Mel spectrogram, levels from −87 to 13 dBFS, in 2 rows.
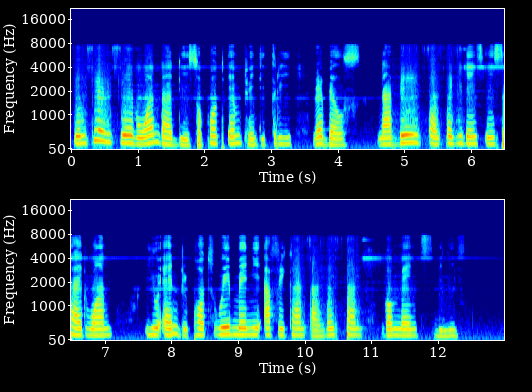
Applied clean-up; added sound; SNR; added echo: neural separator model SepFormer DNS4.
